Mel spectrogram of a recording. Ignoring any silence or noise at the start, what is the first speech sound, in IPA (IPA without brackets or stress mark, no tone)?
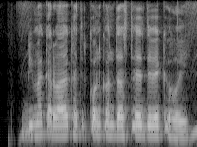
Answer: b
